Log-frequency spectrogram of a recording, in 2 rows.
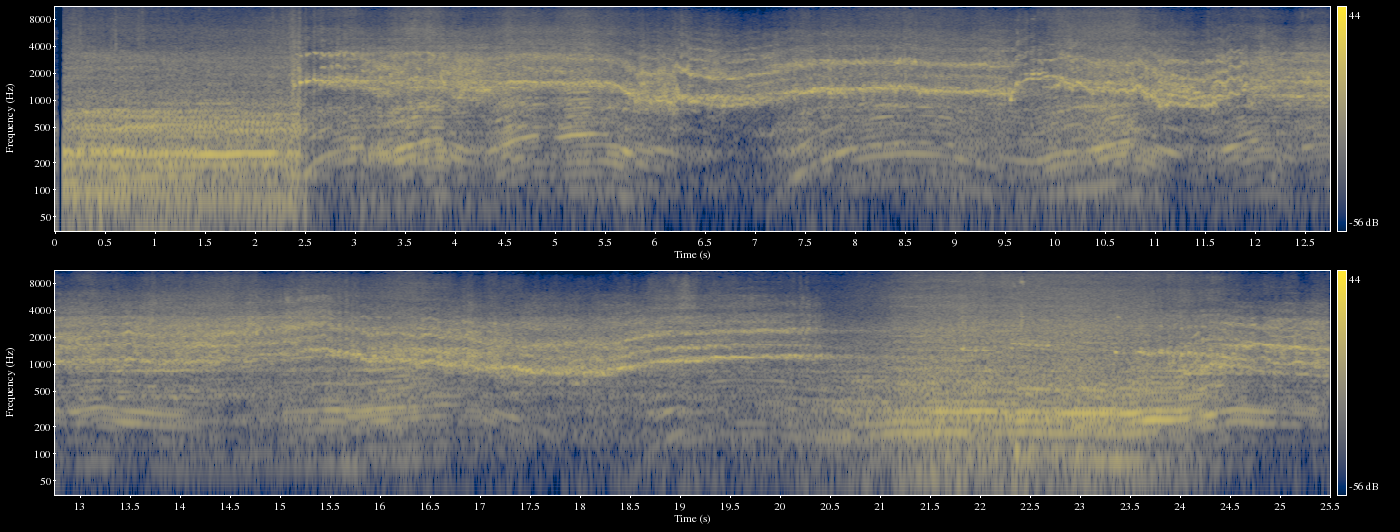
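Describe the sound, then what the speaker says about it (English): Widebody Nissan 240SX drift car warming its tires with sustained, wavering tire squeal over a droning engine, loud and continuous for the whole stretch, rising and falling in pitch as the car slides, with no voices heard. "So I guess just doing a quick tire warm up."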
